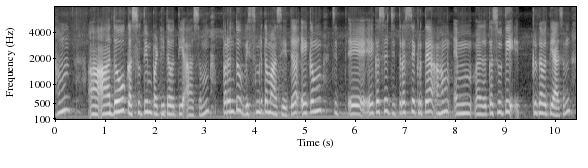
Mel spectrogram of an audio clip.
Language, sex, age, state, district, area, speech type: Sanskrit, female, 18-30, Karnataka, Haveri, rural, spontaneous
